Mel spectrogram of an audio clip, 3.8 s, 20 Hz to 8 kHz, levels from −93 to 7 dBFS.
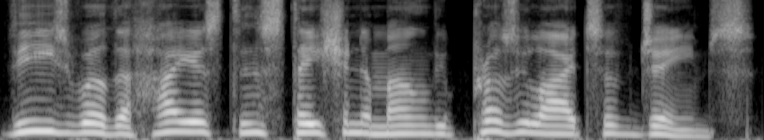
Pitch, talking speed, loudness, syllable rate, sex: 175 Hz, 175 wpm, -15 LUFS, 5.5 syllables/s, male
